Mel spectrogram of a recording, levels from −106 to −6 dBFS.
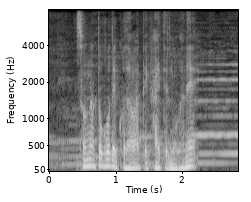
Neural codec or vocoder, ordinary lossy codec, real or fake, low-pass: codec, 16 kHz, 16 kbps, FreqCodec, smaller model; none; fake; none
